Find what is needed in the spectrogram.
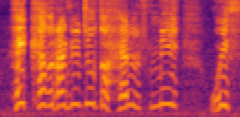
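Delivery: very high invented put-on voice. Act out a friend asking kevin for help, in a made-up voice for a friend. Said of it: "this is the voice I'm giving her".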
